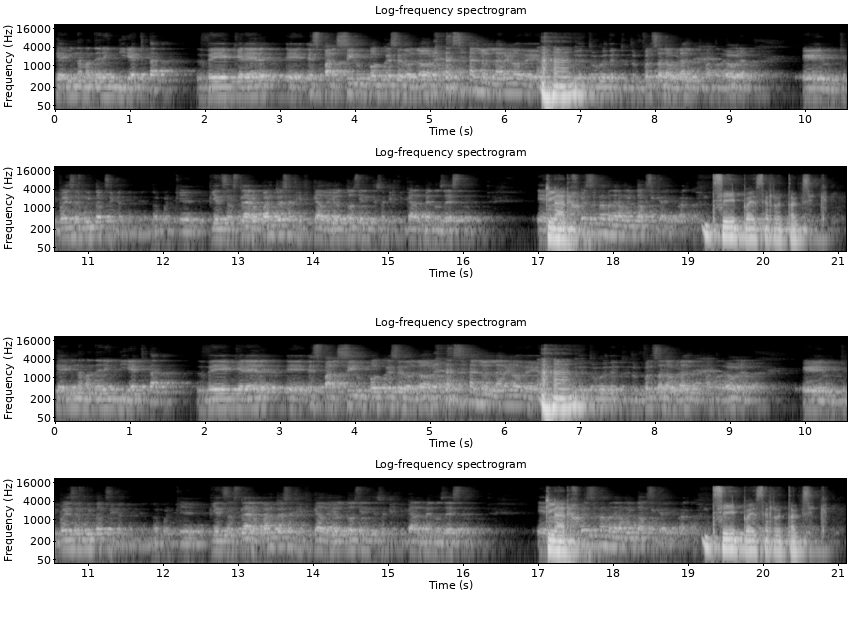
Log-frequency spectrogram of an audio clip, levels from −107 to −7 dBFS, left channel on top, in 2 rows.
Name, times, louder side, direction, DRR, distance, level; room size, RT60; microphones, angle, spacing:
voice 1, 0.0-1.4 1.9-9.2 10.0-16.1 17.0-19.1, left 1 dB, 75° left, 5 dB, 6.3 m, -39 dB
voice 2, 6.4-7.1 17.1-17.6 19.2-20.8, equal, ahead, 8 dB, 1.4 m, -30 dB
25.0 x 23.0 x 7.5 m, 0.94 s
head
